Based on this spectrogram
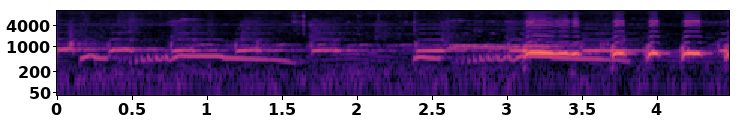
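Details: Bangkok-type zebra dove in a lure recording: quiet wavering coos slide downward in two phrases, then a louder end of short choppy notes repeated roughly twice a second, with another dove faintly audible.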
